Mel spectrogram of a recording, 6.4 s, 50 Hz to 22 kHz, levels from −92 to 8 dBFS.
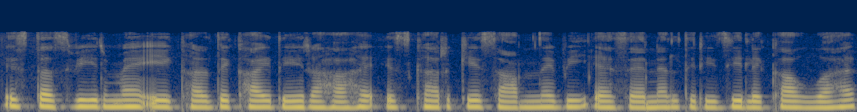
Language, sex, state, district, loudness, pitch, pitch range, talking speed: Hindi, female, Maharashtra, Chandrapur, -16 LUFS, 185 Hz, 180-190 Hz, 175 wpm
